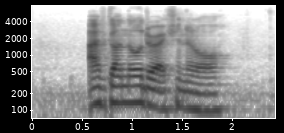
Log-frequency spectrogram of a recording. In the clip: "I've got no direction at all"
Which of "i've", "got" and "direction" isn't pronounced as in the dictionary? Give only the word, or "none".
none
